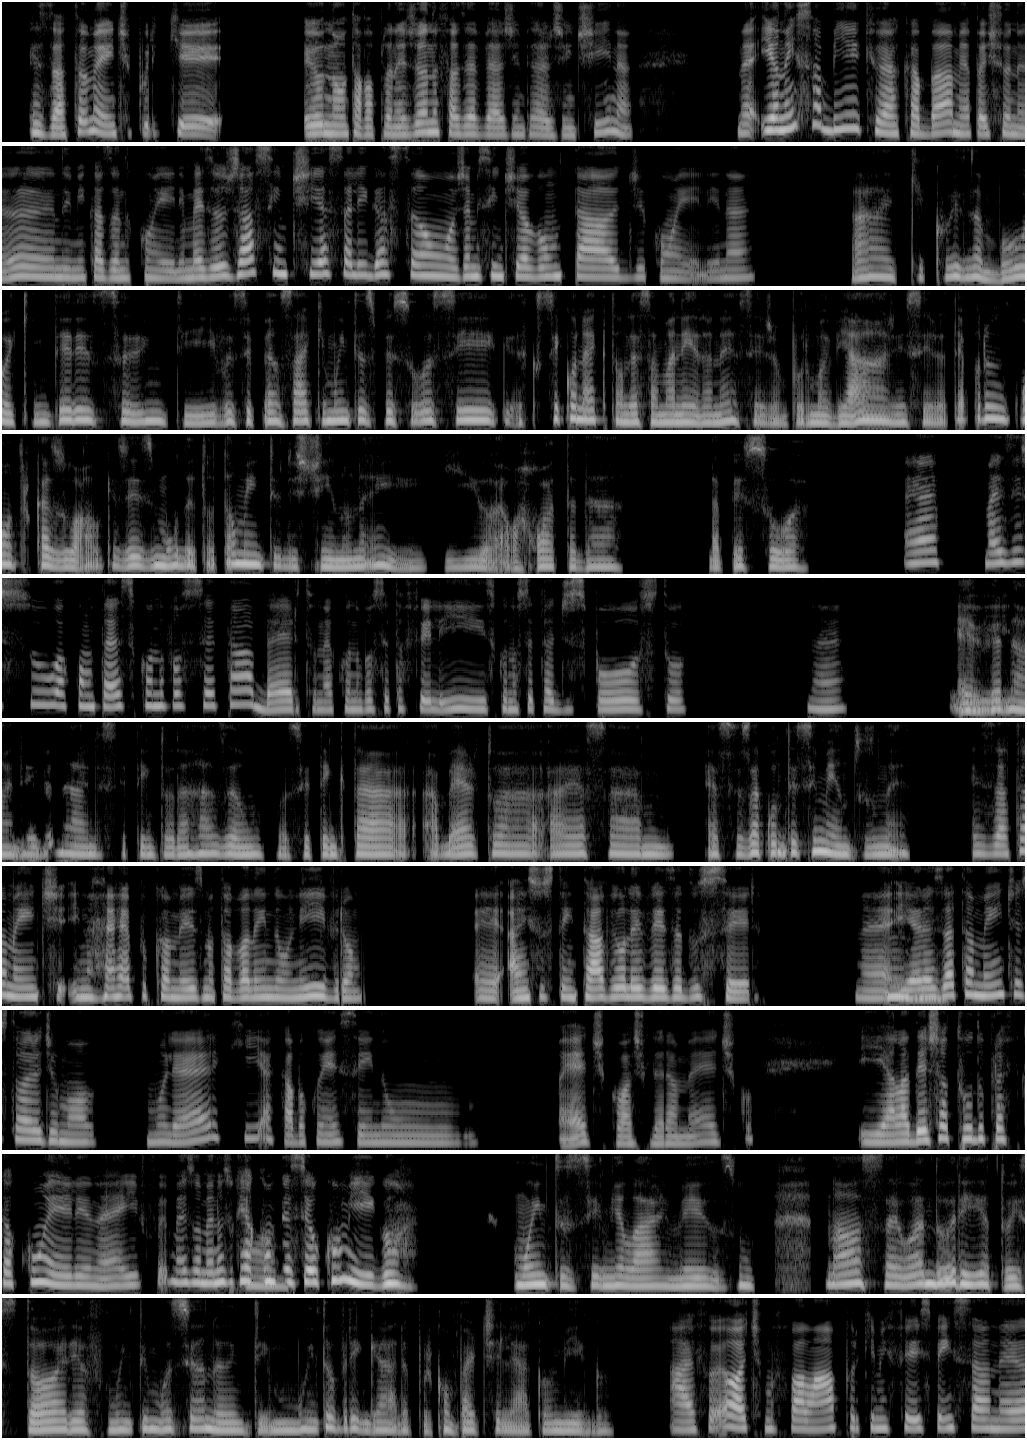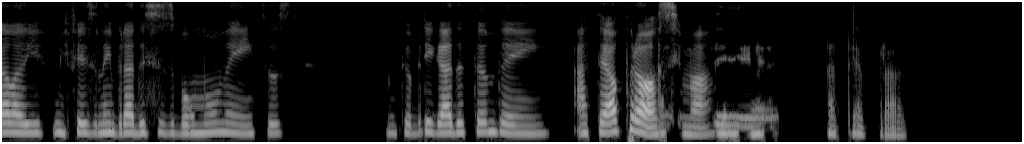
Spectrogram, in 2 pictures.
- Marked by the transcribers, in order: "esses" said as "essas"; chuckle; "bons" said as "bom"
- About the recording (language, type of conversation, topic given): Portuguese, podcast, Já fez alguma amizade que durou além da viagem?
